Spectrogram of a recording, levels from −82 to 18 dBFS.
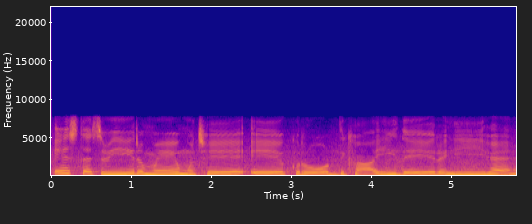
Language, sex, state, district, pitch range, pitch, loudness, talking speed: Hindi, female, Madhya Pradesh, Katni, 230-265 Hz, 245 Hz, -9 LUFS, 105 wpm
